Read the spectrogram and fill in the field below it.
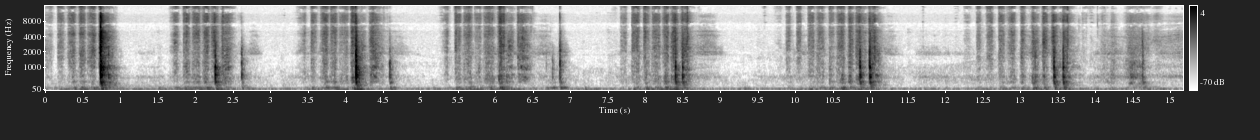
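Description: A knife cuts through two lemons on a board in slow, separated strokes, each slice a short scraping crunch followed by a quiet pause, close and alone without talk.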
